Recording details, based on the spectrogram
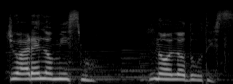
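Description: A woman's voice: a little high, unhurried, close to an everyday voice. An actress playing a resolute young patriot woman devoted to justice, in a radio drama. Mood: resolute, tender. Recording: music under the voice.

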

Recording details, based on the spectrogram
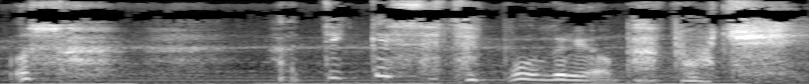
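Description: An actress playing a bitter, jealous, dying woman who taunts slowly and dramatically in a radio drama. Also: medium pitch, expressive, sharp tone, a little hiss or hum. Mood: bitter mockery.

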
